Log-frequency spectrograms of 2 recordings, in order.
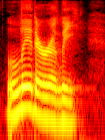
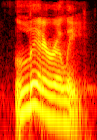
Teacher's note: there is a flap T, and then a R at the back of your mouth, R, and then li.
